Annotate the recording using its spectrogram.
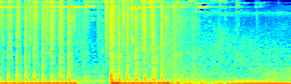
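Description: An explosion booms in the air.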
